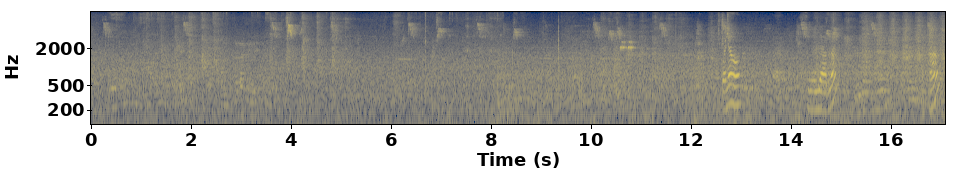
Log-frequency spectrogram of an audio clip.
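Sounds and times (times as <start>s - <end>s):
small birds chirping: 1.5s - 2.6s, 3.2s - 5.4s, 6.0s - 16.0s.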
